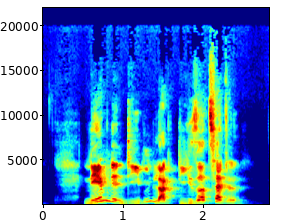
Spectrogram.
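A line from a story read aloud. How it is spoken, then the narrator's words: Plain. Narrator (German): sagte er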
